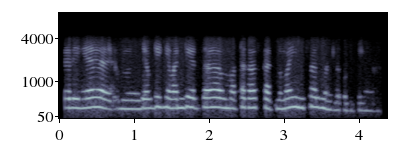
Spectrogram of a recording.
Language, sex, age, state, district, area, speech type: Tamil, female, 45-60, Tamil Nadu, Viluppuram, urban, conversation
